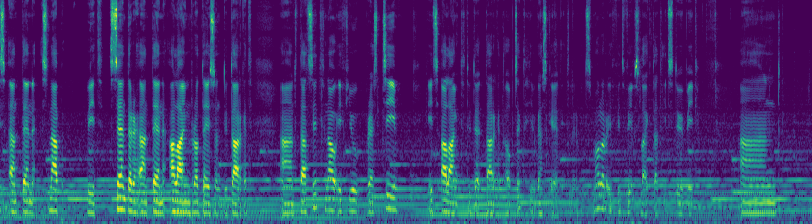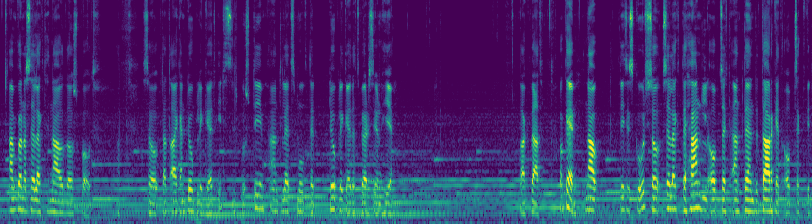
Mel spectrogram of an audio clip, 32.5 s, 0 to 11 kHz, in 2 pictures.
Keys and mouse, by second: 6.0 click, 7.5 g, 9.3 shift+drag, 9.8 s, 11.0 shift+click, 11.3 g, 13.2 g, 14.5-14.9 middle drag, 15.0 middle drag, 15.4 shift+middle click, 17.5 shift+middle click, 17.8 middle click, 18.5 shift+middle drag, 19.2 shift+middle click, 19.5 middle drag, 20.9 shift+d, 22.0 click, 22.3 shift+click, 22.7 g, 23.7 r, 24.9 g, 26.6-26.9 drag, 27.2 middle click, 28.5 shift+middle click, 29.4 middle click.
